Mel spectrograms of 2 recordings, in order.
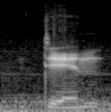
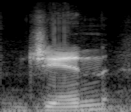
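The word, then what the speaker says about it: djinn: I know they're Dijinn, which is pronounced Din, or Jinn, but I always said Din for whatever reason.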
